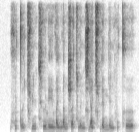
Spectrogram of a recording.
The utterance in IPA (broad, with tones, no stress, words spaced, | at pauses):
xu˥˩t̪ɤ̰˨˩ t͡ɕʰy˥˧nt͡sʰɹ̩˥˩ɻe˧˥ɪ̯ɻwa˧ɪ̯ lwa˥˧nʂä˥˩ t͡swə˧˥n ɕjä˥˧t͡ɕʰɥɛ˥˩mjɛ˧˥n fu˥˩kʰɤ˧˥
